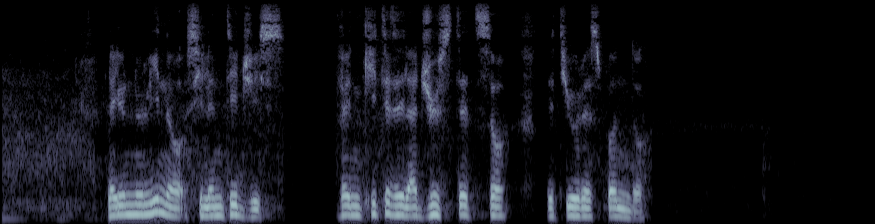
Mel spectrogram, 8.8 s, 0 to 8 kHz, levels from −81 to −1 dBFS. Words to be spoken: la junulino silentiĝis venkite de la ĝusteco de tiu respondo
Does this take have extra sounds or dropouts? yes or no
no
